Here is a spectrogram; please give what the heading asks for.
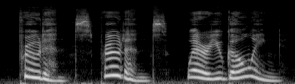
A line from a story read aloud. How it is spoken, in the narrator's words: cried they all with one voice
